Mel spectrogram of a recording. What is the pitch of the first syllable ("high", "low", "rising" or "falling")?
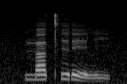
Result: high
